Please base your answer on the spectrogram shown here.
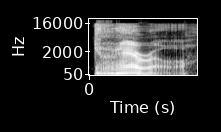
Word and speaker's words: Guerrero: Guerrero. Like Eddie Guerrero. Got to say it like that.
